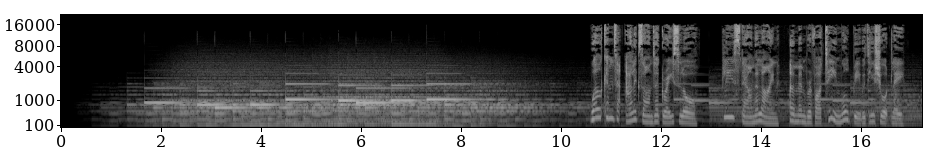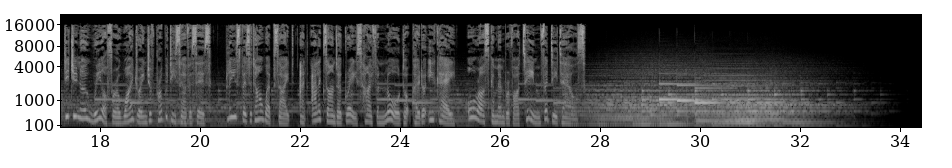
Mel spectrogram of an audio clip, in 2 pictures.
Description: I can arrange voice over recordings for music on hold and IVR projects for your business.
I only use industry standard voice artists for my voice overs to create a professional finished product.
Messages On Hold Demo 2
